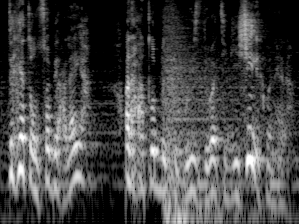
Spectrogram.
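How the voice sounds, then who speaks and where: Actress as a haughty, shouting Egyptian lady. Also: fairly low pitch, expressive, rapid-fire, over music, lightly acted. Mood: angry. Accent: Egyptian Arabic. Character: haughty upper-class Egyptian housewife, woman, middle-aged. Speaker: well-off lady of the house. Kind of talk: TV drama acting.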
